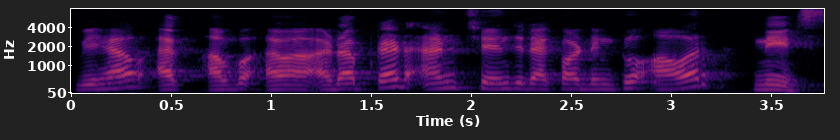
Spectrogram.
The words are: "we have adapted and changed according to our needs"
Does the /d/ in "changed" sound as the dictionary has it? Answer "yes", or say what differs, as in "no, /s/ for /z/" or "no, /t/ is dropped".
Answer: yes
